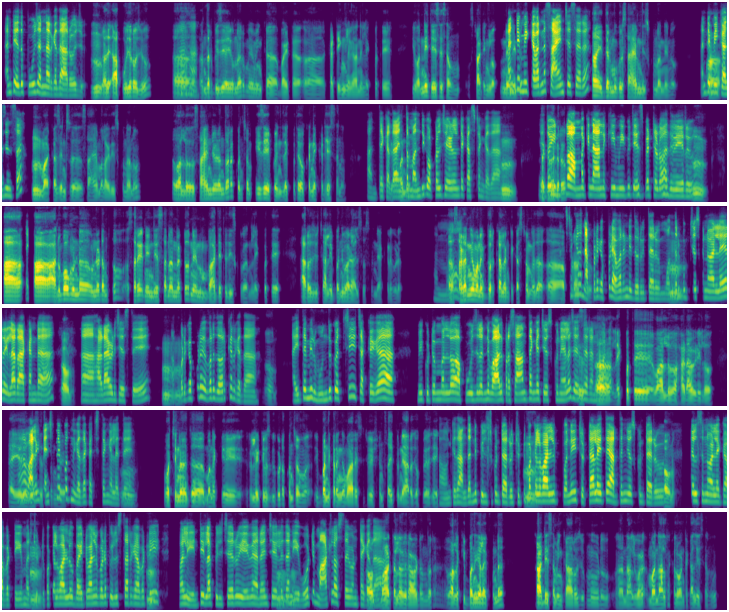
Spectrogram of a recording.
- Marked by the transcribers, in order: in English: "బిజీ"; in English: "స్టార్టింగ్‌లో"; in English: "ఈజీ"; chuckle; other background noise; tapping; in English: "సడెన్‌గా"; in English: "బుక్"; "ఇలా" said as "రిలా"; in English: "రిలేటివ్స్‌కి"; in English: "సిట్యుయేషన్స్"; in English: "అరేంజ్"; in English: "స్టార్ట్"
- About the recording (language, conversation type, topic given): Telugu, podcast, మీరు తరచుగా తయారుచేసే సులభమైన వంటకం ఏది, దాన్ని ఎలా చేస్తారో చెప్పగలరా?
